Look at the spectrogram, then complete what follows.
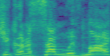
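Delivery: put-on gremlin-like voice with Yiddish-inflected accent.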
